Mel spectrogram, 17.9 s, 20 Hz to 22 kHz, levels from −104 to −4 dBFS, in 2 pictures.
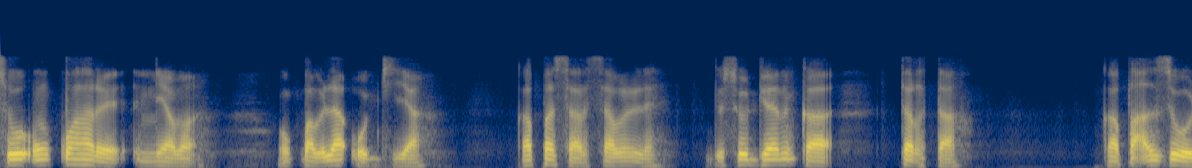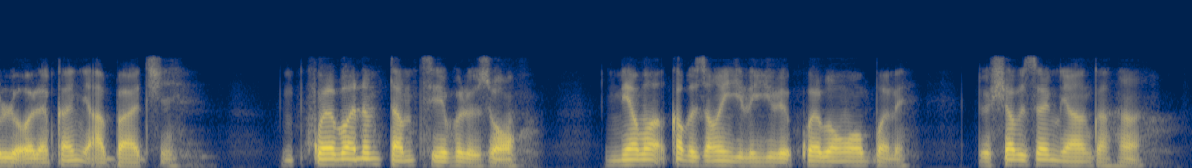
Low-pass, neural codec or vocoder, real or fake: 5.4 kHz; autoencoder, 48 kHz, 32 numbers a frame, DAC-VAE, trained on Japanese speech; fake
